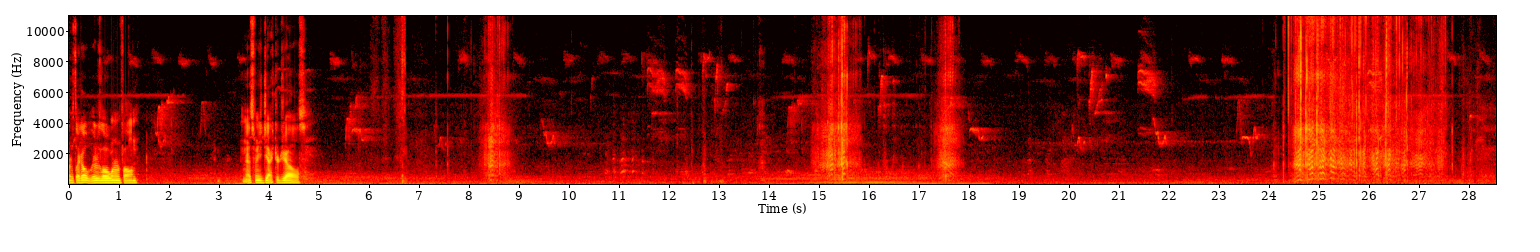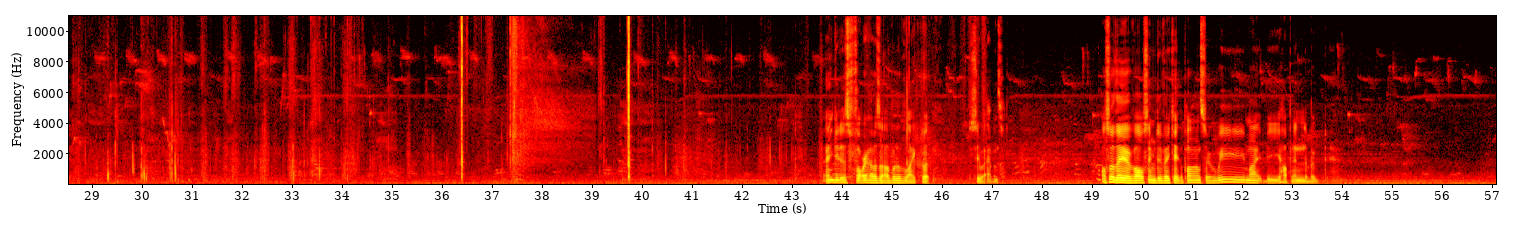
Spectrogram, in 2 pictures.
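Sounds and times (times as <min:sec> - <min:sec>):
fishing reel handling rustle: 0:06.3 - 0:09.1, 0:14.8 - 0:16.1, 0:17.0 - 0:18.0, 0:24.0 - 0:28.1, 0:36.2 - 0:43.2
sharp clicks: 0:24.0 - 0:27.8, 0:36.3 - 0:36.6, 0:39.1 - 0:40.3.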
